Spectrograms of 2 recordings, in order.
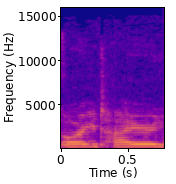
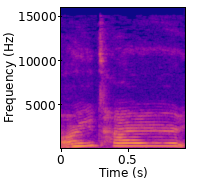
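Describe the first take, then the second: First: Said in the usual way. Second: Put-on high, cooing baby-talk question; lightly babying, raised pitch. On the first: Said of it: "that wasn't talking, like, in a baby way". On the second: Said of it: "like, in a baby way".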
